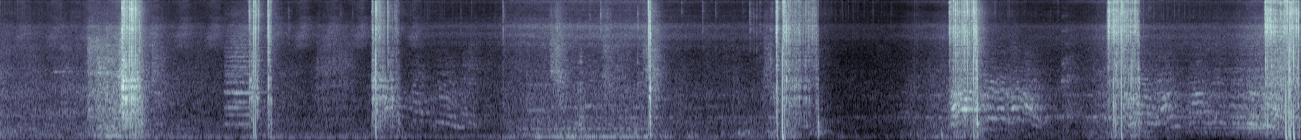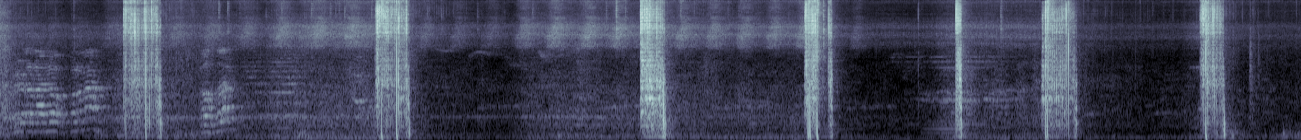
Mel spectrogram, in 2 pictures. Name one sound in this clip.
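An arc welder crackles and sizzles in short, repeated bursts.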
